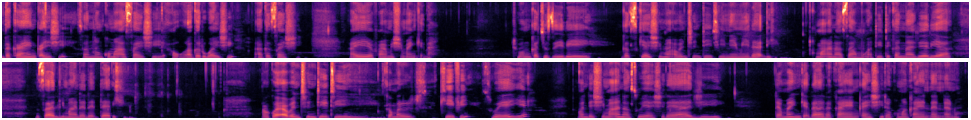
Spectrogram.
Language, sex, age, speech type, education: Hausa, female, 15-29, spontaneous, tertiary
